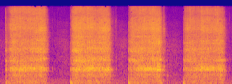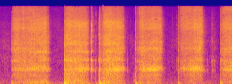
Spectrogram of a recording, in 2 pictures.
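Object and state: Sandpaper being scratched.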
